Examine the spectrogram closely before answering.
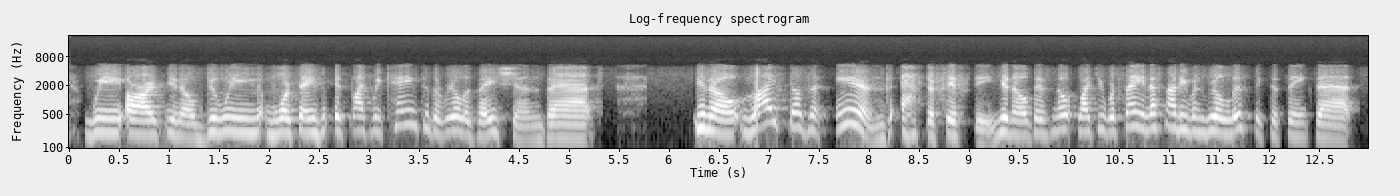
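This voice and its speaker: A woman with an ordinary speaking voice talks at a fairly slow pace and a medium pitch, with lively intonation. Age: 60s. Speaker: podcast host. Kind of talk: podcast interview. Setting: podcast recording.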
